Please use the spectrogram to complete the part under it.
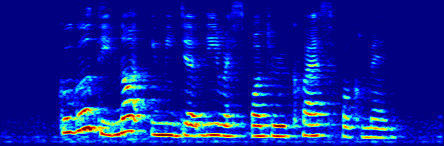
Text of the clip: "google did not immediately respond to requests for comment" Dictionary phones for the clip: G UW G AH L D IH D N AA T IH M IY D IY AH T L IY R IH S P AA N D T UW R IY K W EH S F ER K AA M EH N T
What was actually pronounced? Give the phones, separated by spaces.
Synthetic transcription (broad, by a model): G UW G AH L D IH D N AA T IH M IY D IY AH T L IY R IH S P AA N T UW R IY K W EH S F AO K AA M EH N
